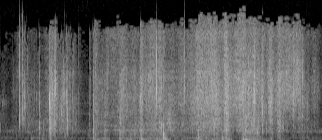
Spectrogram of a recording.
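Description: Packaging being handled: a foam-wrapped boombox rustling and crinkling against its cardboard box and polystyrene inserts as it is lifted out, with irregular small knocks. It is quieter for about the first second.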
